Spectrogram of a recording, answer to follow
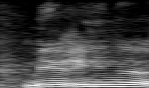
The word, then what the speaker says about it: Mesrine: 100 d'accord non mais c'est comme mérine il voulait pas qu'on dise mesrine nous répondent à leurs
